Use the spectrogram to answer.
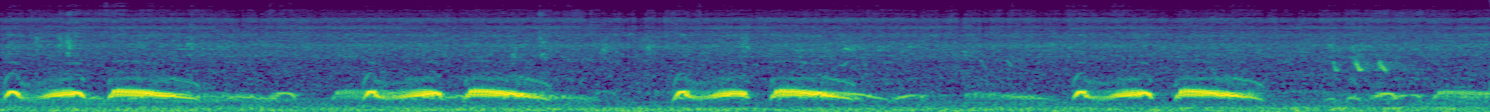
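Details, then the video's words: Cooing spotted dove, recorded as a lure for trappers to call wild doves: soft hooting coo phrases, each a quick note then a longer drawn-out coo, repeated about every one and a half seconds over low steady hum. "PEMANGGIL BURUNG TEKUKUR SUPER JERNIH"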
